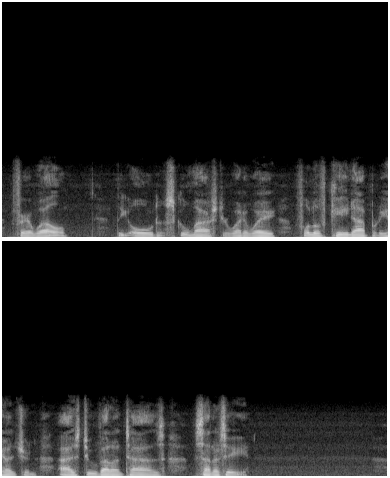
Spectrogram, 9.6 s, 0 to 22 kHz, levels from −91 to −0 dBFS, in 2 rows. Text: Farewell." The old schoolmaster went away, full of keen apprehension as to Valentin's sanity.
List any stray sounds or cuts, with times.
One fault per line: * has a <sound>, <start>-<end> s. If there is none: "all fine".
all fine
